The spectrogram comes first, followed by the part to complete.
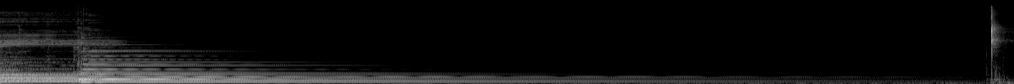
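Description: Final chord of a steel-string acoustic guitar, struck about a second in and left to ring, fading slowly away over several seconds with a gentle wavering in its tone. A sharp click near the end.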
